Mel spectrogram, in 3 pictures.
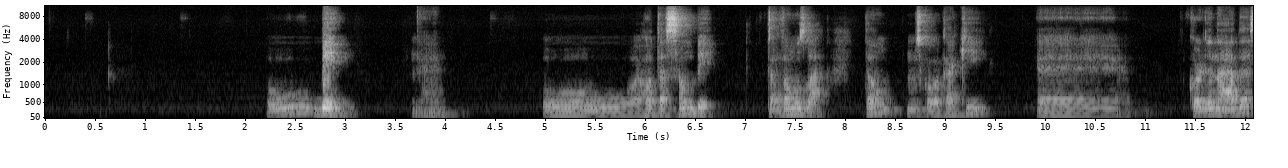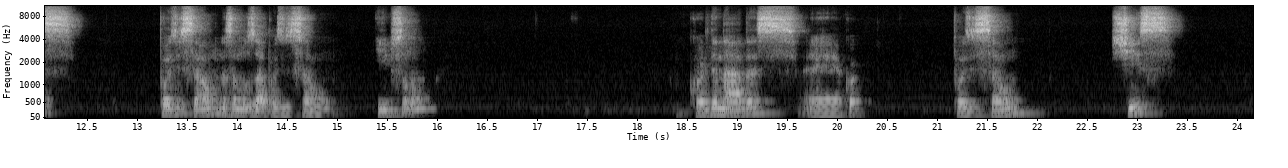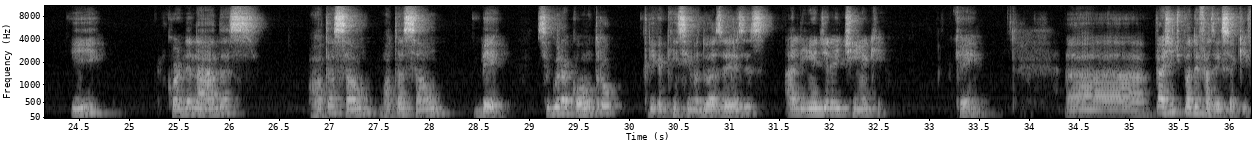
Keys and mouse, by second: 4.5-6.4 click, 15.5 click, 17.5 click, 22.9 click, 28.5 click, 30.2 ctrl+click, 35.2-36.2 click.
